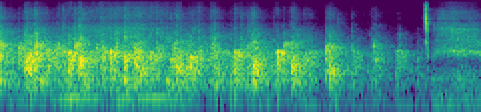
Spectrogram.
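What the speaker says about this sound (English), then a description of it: "let's give our panelists a round of applause for their expertise and honesty" A conference audience applauds the panelists, a steady wash of many hands clapping at moderate distance that lasts the full stretch and thins slightly toward the end.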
